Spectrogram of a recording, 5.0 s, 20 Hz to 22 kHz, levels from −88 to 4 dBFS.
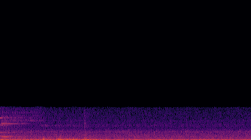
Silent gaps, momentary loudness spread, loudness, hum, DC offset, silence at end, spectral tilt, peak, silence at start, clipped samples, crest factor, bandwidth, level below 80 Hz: none; 6 LU; -42 LUFS; none; under 0.1%; 0 s; -8.5 dB/octave; -22 dBFS; 0 s; under 0.1%; 14 dB; 5.4 kHz; -40 dBFS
